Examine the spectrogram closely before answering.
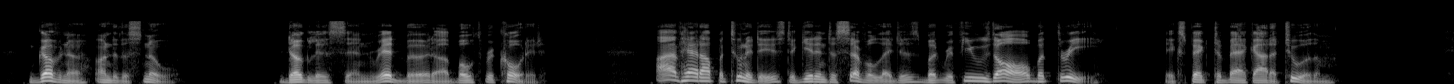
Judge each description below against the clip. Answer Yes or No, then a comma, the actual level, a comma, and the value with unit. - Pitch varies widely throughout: Yes, wide, 7.7 semitones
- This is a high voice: No, low, 100 Hz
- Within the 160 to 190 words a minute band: No, slow, 135 wpm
